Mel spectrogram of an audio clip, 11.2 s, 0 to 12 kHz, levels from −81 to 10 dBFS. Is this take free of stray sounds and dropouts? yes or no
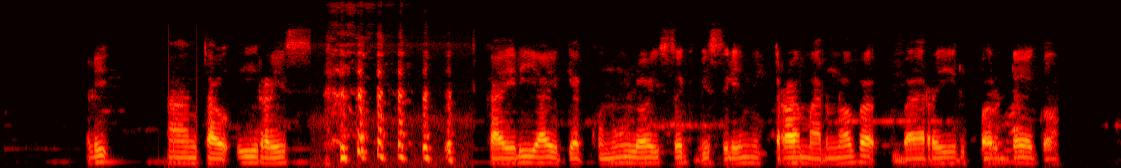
no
